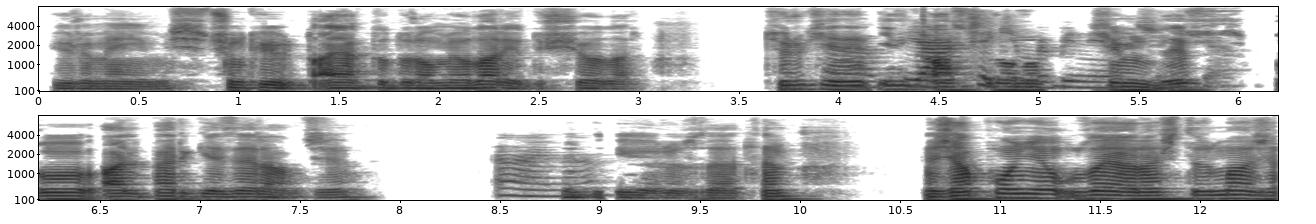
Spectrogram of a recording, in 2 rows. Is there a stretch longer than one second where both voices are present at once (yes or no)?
yes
